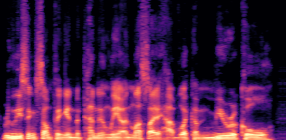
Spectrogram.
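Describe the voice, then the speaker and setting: Young man, musician guest, rapid rambling talk, sniffly, lots of fillers and restarts, dead dry close mic. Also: medium pitch, fairly even intonation, no echo. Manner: rambling, heavy use of "like", frequent restarts. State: sniffly from a cold. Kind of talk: casual podcast conversation.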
